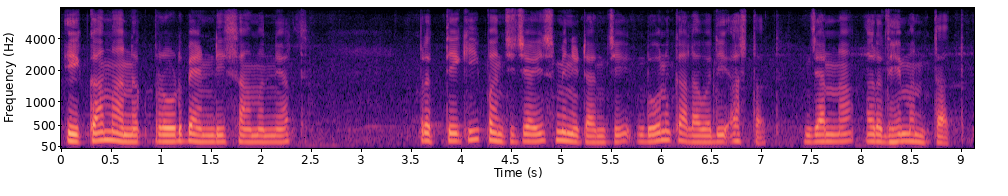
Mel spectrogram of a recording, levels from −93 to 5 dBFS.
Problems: constant background noise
